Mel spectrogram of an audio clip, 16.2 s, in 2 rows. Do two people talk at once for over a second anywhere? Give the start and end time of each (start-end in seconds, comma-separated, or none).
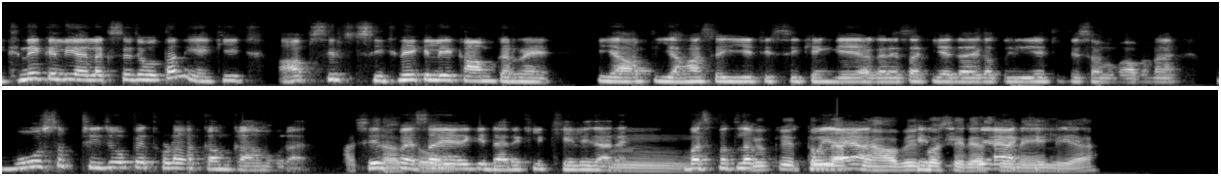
12.2-15.3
